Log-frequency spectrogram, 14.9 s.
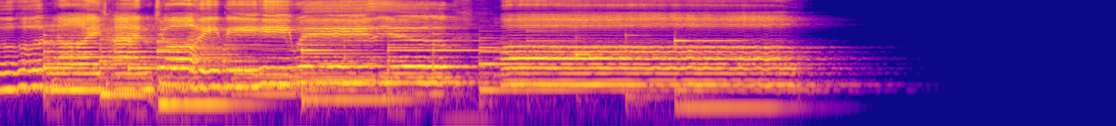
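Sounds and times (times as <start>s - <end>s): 
baritone singing practice: 0.0s - 11.4s.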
